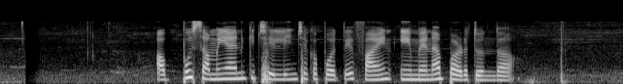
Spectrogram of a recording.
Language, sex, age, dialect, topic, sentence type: Telugu, female, 18-24, Utterandhra, banking, question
